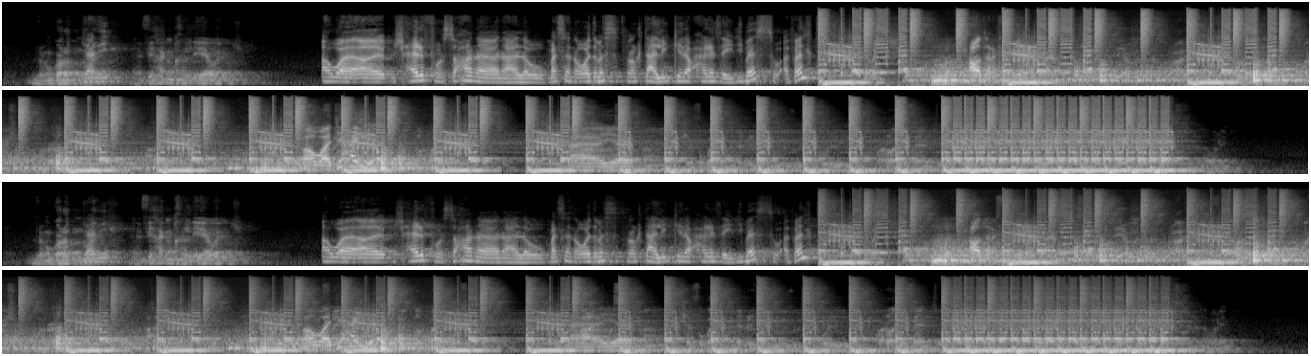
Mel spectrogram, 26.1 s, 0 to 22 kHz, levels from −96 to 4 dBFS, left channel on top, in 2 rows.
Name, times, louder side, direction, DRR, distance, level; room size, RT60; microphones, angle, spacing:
voice 1, 0.2-2.4 10.2-14.8 15.4-17.9 18.5-23.0 23.3-25.3, equal, 80° right, 6.4 m, -40 dB
voice 2, 3.2-8.1 8.5-9.0 9.6-11.0 16.1-16.9 18.7-19.8, left 3 dB, 75° left, 1.2 m, -29 dB
sound 1, 8.2-9.2 9.5-9.6 10.0-11.0 11.4-11.5 11.8-12.9 13.2-13.3 13.7-14.3 14.6-15.2 15.5-16.1 16.5-17.0 17.4-17.9 18.3-18.9 19.2-19.4 19.7-19.8 20.2-20.3 20.6-20.7 21.1-21.2 21.5-21.7 22.0-22.1 22.5-24.8, left 2 dB, 35° left, 1.8 m, -24 dB
sound 2, 9.0-17.6, equal, 10° right, 2.1 m, -28 dB
24.0 x 16.5 x 9.3 m
head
